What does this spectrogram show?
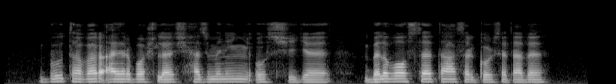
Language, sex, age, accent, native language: Uzbek, male, 12-17, Andijon, Uzbek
